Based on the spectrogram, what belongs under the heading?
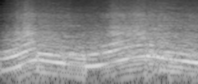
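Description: A car engine revs loudly, its pitch climbing and dipping twice in quick succession with a rough, throaty growl and no voices.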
